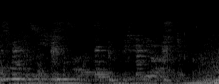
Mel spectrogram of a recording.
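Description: Faint, indistinct speech with music beneath it.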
